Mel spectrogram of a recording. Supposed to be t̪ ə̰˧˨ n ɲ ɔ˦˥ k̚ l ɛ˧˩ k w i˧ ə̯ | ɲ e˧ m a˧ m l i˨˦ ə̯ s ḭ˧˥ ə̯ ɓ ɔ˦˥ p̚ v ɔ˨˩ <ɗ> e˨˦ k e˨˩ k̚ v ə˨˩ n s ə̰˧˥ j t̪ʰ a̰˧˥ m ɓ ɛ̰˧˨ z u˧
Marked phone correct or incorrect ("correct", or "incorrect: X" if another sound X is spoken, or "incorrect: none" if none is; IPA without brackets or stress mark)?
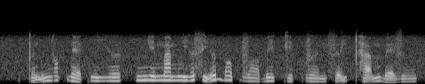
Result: incorrect: ɓ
